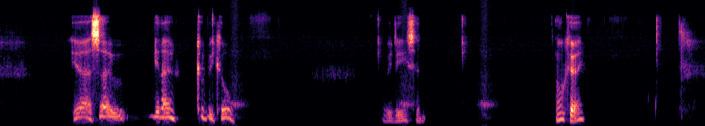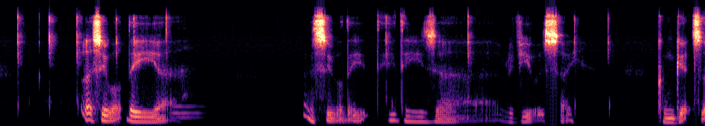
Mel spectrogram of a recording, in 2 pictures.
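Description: A young man talks calmly and closely into a microphone, in short bursts with pauses.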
